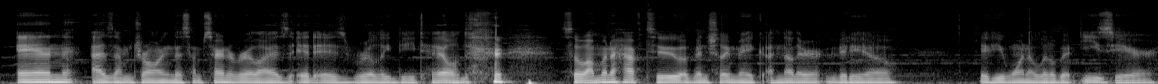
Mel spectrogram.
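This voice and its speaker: A man's very deep, low voice at a moderate pace, with monotone, flat intonation and very even loudness. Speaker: art teacher. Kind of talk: drawing tutorial. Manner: casual, with fillers.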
